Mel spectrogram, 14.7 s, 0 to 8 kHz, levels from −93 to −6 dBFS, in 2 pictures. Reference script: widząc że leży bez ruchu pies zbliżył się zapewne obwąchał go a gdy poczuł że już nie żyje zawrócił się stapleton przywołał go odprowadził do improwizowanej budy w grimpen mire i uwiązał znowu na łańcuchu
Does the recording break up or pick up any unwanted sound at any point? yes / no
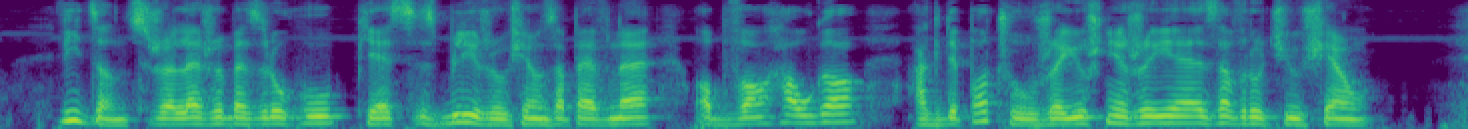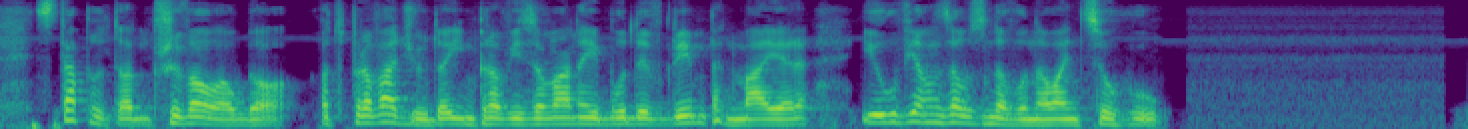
no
